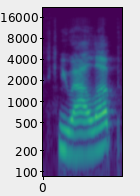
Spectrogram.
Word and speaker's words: Puyallup: But while we're talking about your shows, how do you pronounce that one show? It's like Puyallup or something. How do you say it? Puyallup.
